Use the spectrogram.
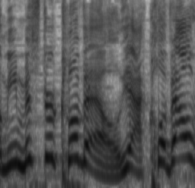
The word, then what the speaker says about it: Clavel: me Mr clavel yeah clavel rhymes with evil Cleveland this has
